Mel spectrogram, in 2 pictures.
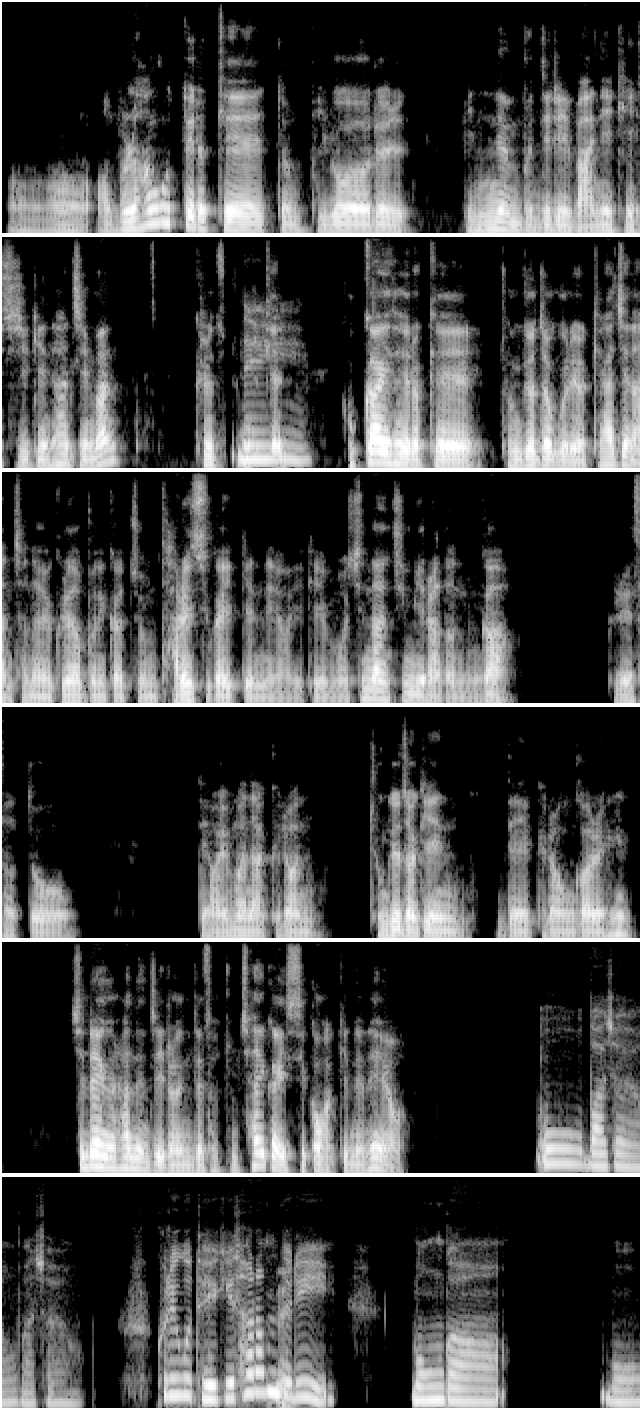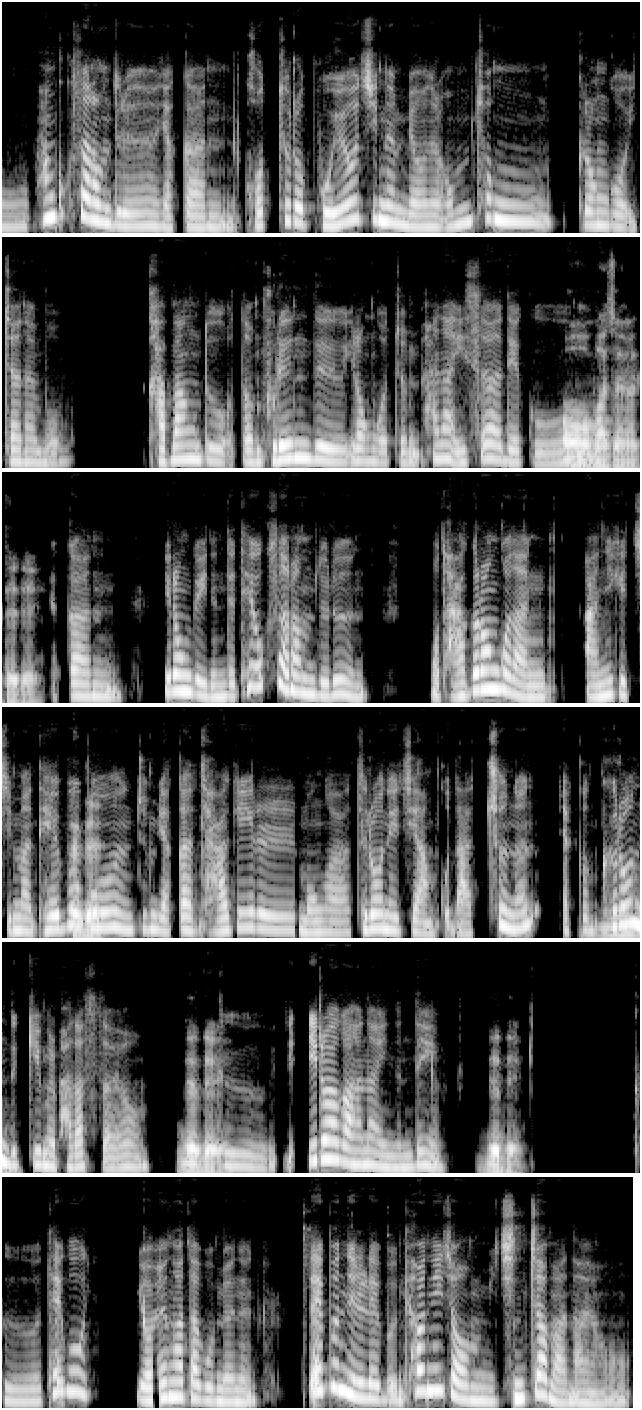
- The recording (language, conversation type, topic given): Korean, podcast, 여행 중 낯선 사람에게서 문화 차이를 배웠던 경험을 이야기해 주실래요?
- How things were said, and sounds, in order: other background noise; tapping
